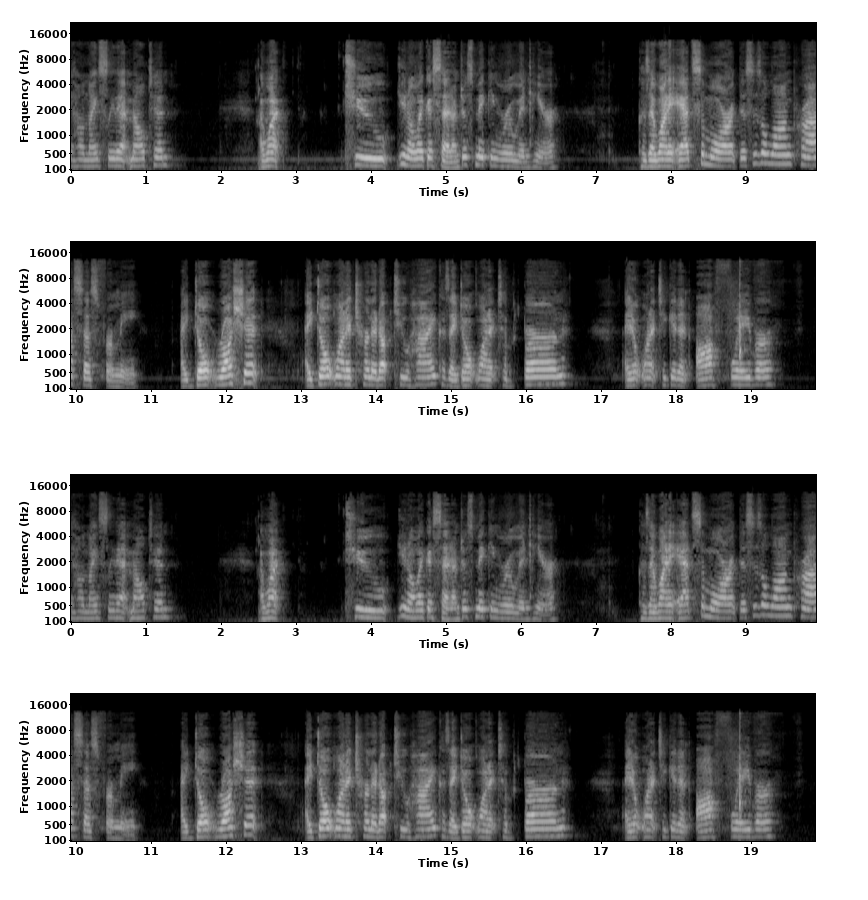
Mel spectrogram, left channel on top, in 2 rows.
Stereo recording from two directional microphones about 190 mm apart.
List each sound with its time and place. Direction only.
0.0 s speech: 45° left (ahead or behind)
4.4 s speech: 50° left (ahead or behind)
7.5 s speech: 35° left (ahead or behind)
